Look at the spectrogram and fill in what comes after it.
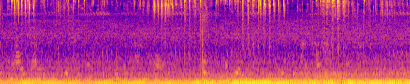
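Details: Bats streaming out of a cave at dusk to feed, giving dense trains of very high, rapid ticking squeaks that come in bursts, over a steady low rumble of background noise.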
